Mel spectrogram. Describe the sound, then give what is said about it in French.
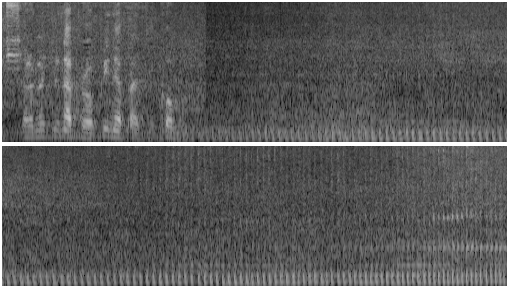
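A motorcycle taxi engine starts up and runs loud, a steady throbbing drone that builds slightly, with a brief burst of voices or clatter at the very start, in the town of La Pampa, hired for a ride to the mining areas. “De la ville de La Pampa, il faut louer une moto-taxi pour se rendre dans les zones d'activité minière proprement dites.”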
